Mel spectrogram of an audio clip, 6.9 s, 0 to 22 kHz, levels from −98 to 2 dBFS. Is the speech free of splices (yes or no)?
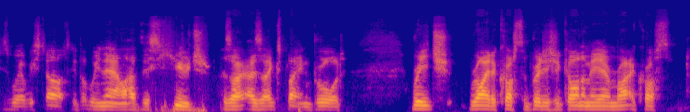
yes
